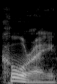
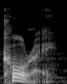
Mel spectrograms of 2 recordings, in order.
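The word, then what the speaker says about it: Kore: been taken from that and therefore it would be pronounced the Reliant core a well I very much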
